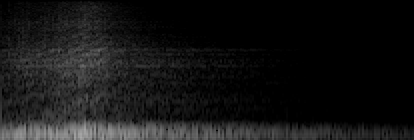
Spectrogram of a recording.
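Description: A whoosh sound effect over a deep rumble. It starts suddenly, swells for about half a second, then fades away over the next second, as a logo transition at the end of a programme.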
